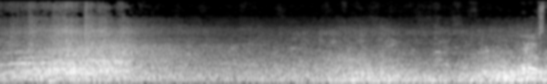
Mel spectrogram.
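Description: Montezooma's Revenge coaster train at Knott's Berry Farm rolls toward the station on its final day, a loud steady broadband rumble and rattle of wheels on track, swelling and easing, with crowd voices mixed underneath.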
